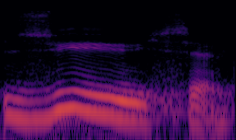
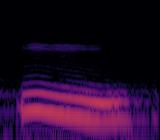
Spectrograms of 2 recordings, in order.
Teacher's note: U. It's an E tongue with a really tight U. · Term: umlauted U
